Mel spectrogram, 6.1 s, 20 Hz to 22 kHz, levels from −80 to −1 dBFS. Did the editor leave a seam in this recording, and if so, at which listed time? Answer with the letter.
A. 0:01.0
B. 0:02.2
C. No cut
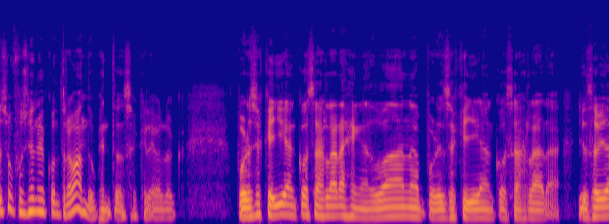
A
